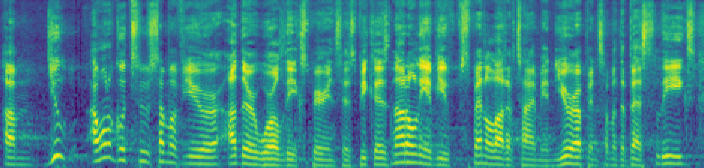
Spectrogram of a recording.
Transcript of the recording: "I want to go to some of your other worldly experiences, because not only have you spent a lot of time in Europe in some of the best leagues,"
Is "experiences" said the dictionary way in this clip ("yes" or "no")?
yes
